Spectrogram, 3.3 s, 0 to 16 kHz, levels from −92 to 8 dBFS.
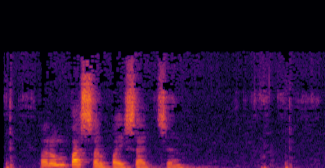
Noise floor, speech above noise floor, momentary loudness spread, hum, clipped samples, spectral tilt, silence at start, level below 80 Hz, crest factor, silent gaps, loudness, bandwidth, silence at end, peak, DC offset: -58 dBFS; 35 dB; 26 LU; none; under 0.1%; -3 dB/octave; 0.05 s; -58 dBFS; 22 dB; none; -22 LUFS; 11.5 kHz; 0.35 s; -4 dBFS; under 0.1%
